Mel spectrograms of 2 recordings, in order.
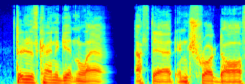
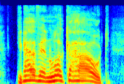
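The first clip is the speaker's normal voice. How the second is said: yelled out loud at a high pitch. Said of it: "Jericho yells".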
